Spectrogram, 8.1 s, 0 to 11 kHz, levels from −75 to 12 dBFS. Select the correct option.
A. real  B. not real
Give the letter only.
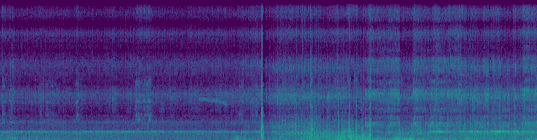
B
